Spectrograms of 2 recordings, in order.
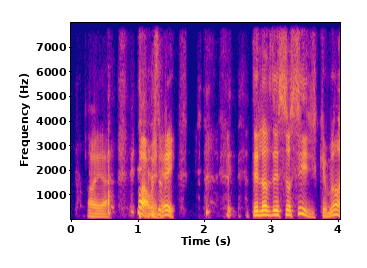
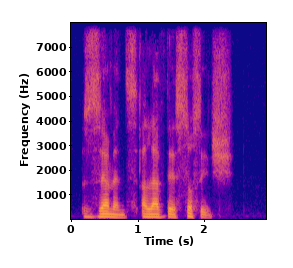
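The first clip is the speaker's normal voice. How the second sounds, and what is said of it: Put-on French-sounding accent. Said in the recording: “That was pretty French of you. ... I don't know what accent that was.”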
